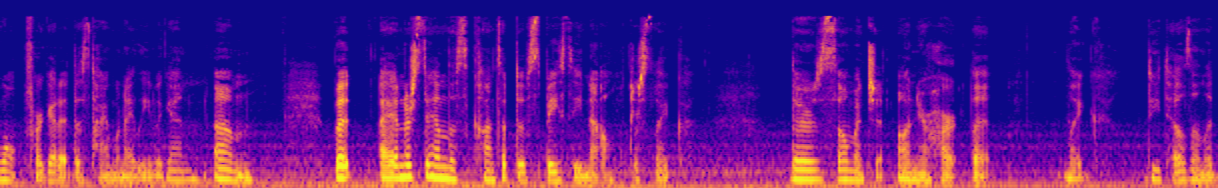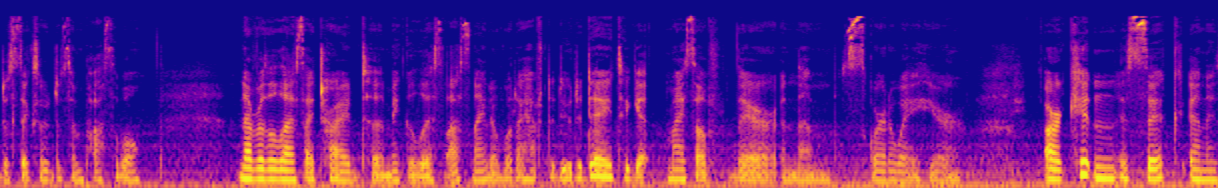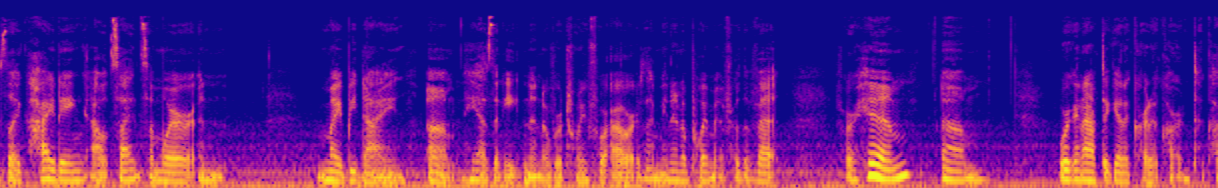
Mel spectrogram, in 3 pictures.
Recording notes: Records a voice memo in her car.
